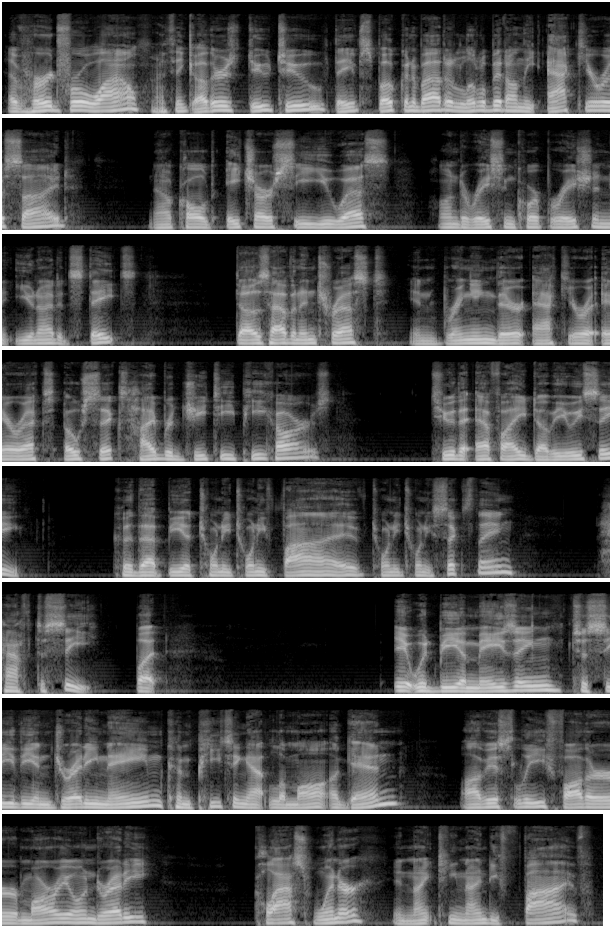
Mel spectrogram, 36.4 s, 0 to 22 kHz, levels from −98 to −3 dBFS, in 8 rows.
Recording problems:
none

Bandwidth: 14 kHz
